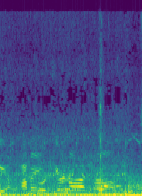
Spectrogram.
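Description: Indistinct voices in brief, unclear snatches of talk over a steady low hum.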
